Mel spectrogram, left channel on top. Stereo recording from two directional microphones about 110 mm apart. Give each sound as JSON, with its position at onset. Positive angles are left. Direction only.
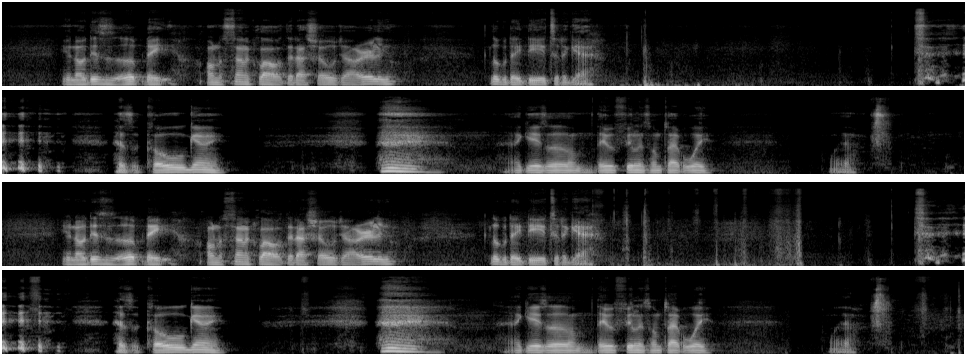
{"t": 0.6, "sound": "speech", "side_deg": 25}
{"t": 3.3, "sound": "speech", "side_deg": 30}
{"t": 4.8, "sound": "speech", "side_deg": 20}
{"t": 9.1, "sound": "a sound", "side_deg": 15}
{"t": 12.8, "sound": "a sound", "side_deg": 15}
{"t": 17.9, "sound": "speech", "side_deg": 15}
